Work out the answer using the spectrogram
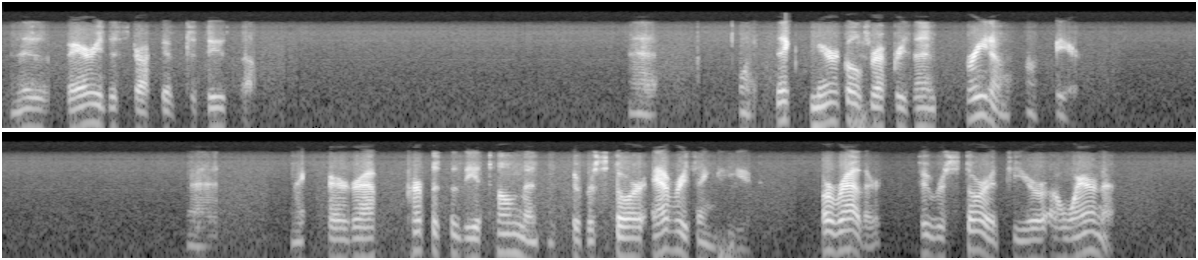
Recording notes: ACIM Daily Conference Call.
